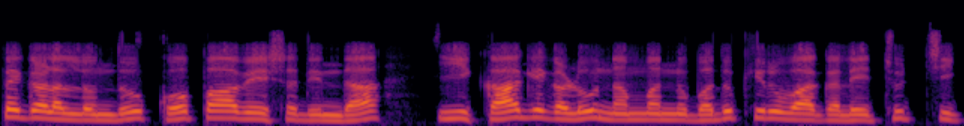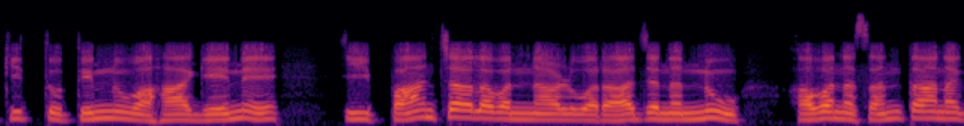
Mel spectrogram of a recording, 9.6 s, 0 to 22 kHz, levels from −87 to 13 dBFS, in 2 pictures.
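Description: From start to finish the speech carries the sound of Bluetooth SBC compression, likely from a heavily starved link around 64 kbps. The upper bands get too few bits, so sibilance and other treble detail flicker in and out, with a gritty quantisation noise and aliasing riding on the voice. A plain low-pass would dull the top steadily; here content still reaches about 20.9 kHz but comes and goes. The roughness spreads across coarse, wide bands rather than in the finer, swirly patches of a perceptual codec like MP3.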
